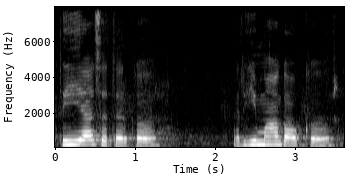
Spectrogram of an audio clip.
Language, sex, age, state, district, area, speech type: Goan Konkani, female, 18-30, Goa, Ponda, rural, spontaneous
